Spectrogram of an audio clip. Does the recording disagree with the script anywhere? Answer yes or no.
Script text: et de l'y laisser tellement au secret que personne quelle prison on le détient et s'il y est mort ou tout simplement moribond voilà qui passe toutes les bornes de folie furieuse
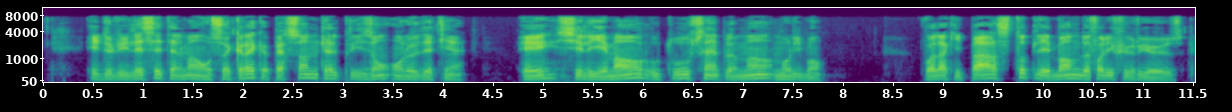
no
